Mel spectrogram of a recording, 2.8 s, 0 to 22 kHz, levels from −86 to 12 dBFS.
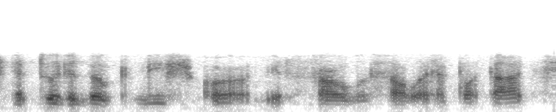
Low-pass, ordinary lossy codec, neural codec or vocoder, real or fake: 3.6 kHz; Opus, 32 kbps; codec, 16 kHz in and 24 kHz out, 1.1 kbps, FireRedTTS-2 codec; fake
